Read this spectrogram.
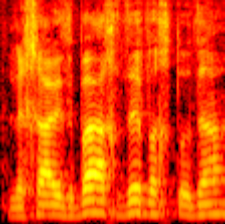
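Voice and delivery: ordinary delivery

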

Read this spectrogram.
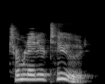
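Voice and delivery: high, loud shout of Terminator two; shouted pick. A narrator's reading. A friend shouting his movie pick, high and loud. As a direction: yell the title.

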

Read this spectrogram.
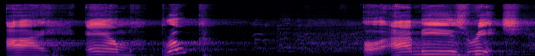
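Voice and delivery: "I am broke" then "I'm is rich" drawn slow; slow contrast. Shown as a demonstration. Asking the coach which sounds best, slow and teasing. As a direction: weigh each phrase slowly. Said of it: "Which one of these sound best to you".

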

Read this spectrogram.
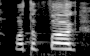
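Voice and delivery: high, loud alarmed yelp; shocked Sam. Retold or imitated. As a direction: squeak it out in alarm. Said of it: "Sam's like".

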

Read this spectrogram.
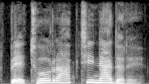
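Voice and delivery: high, loud defiance; angry retort. A narrator's reading. Girl swinging a bottle at café owner, angry. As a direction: throw it back angrily.

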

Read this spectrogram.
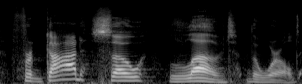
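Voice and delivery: very slow, deliberate reading; slow scripture quote. Acted. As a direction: lay out each word slowly. Quotes verse slowly.

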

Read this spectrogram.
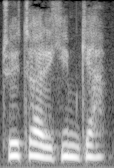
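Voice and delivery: usual speaking voice

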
